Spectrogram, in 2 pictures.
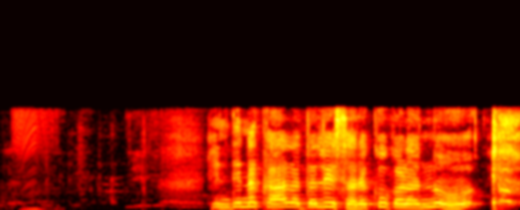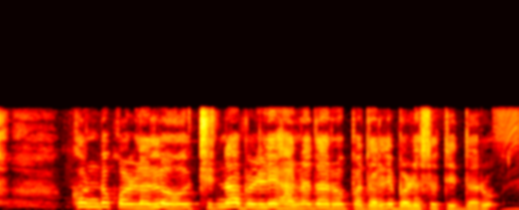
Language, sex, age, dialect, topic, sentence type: Kannada, female, 25-30, Mysore Kannada, banking, statement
